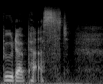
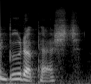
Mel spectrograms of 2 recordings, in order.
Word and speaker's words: Budapest: of the time in the western world and pronounce it Budapest but it's actually Budapest so those are the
